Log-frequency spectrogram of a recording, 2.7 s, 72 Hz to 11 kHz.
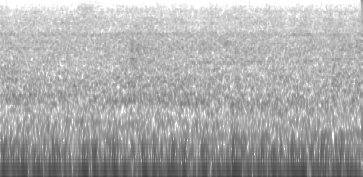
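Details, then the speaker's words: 1949 Dodge Coronet 4-door sedan, 230 cu in flathead inline six, Gyromatic transmission, heard from the rear at idle: steady, even low exhaust rumble with no misses or rasp; quiet stock exhaust, sounds good. "let's look around to the backs and hear this run about you'd expect no crazy exhaust anything like that"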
